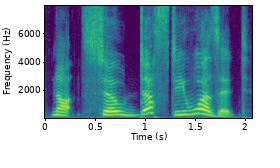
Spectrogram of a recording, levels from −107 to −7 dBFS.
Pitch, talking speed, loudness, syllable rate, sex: 245 Hz, 145 wpm, -17 LUFS, 3.1 syllables/s, female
